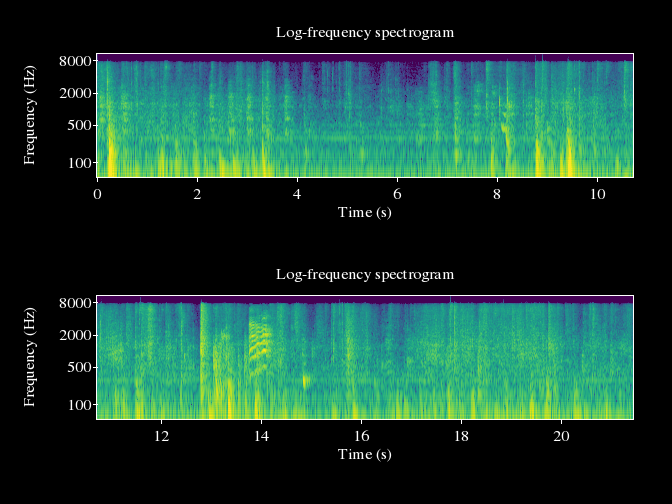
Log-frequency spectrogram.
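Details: Boykin Spaniel indoors in a small room, caught chewing paper, pants steadily and gives a brief high whining whimper midway, with thumps and rustling and a woman's soothing voice telling the dog to stop.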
